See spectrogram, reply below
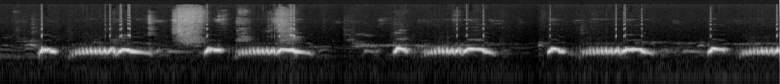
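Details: Barbary dove (burung puter) calling actively, used as a lure to attract other puter doves: a short rising note followed by a long vibrating, slightly falling coo, the pair repeated about every two seconds, with two brief rustling bursts early on.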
